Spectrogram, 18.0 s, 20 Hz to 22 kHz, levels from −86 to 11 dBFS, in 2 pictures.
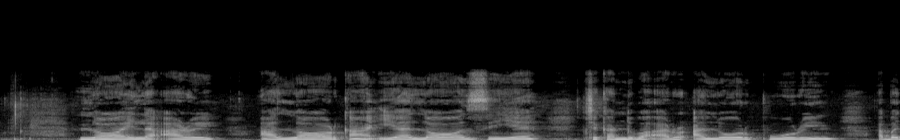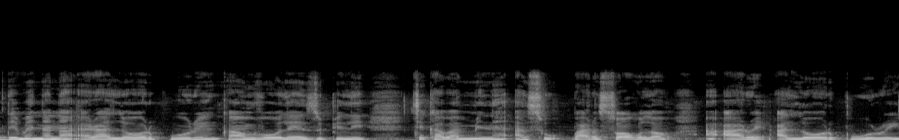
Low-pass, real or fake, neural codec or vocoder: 10.8 kHz; real; none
